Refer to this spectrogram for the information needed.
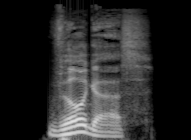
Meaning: genitive singular of Würger
- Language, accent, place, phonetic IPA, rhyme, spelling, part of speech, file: German, Germany, Berlin, [ˈvʏʁɡɐs], -ʏʁɡɐs, Würgers, noun, De-Würgers.ogg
